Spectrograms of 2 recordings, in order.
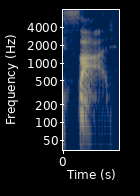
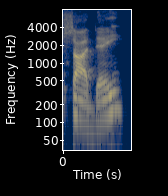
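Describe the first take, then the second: First: The name is pronounced like 'Sod'. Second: The name is pronounced like 'Sade'. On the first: The speaker calls it wrong. "they're going to mispronounce her name" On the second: The speaker calls it right. "instead of saying Sade"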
